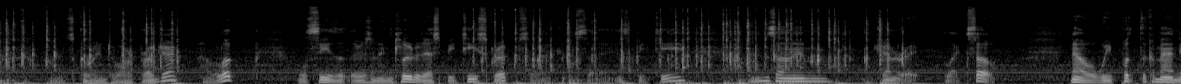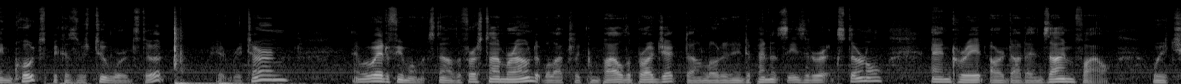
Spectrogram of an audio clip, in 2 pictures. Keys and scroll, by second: 0.0-1.9 typing, 4.2-9.1 typing.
